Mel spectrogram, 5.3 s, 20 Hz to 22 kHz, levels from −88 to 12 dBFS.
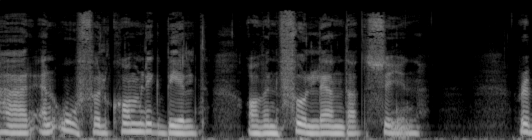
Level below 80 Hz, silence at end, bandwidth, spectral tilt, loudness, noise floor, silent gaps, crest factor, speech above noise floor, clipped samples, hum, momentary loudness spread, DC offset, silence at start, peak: -50 dBFS; 0 s; 16.5 kHz; -7 dB/octave; -24 LUFS; -52 dBFS; none; 16 dB; 29 dB; under 0.1%; none; 7 LU; under 0.1%; 0 s; -10 dBFS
